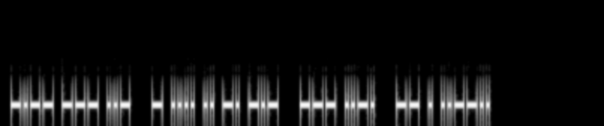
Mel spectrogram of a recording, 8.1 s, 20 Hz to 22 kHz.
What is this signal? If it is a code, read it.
Morse code, heard as a keyed tone, about 28 wpm, 700 Hz. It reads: YOU THINK OF ME?
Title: Sentences from Top 1100 Words 28wpm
